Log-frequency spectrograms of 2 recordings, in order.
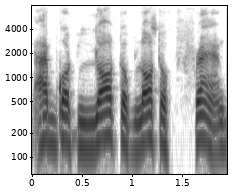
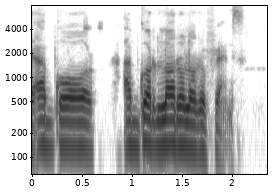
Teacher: in some parts of the united kingdom people replace the t sound by r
